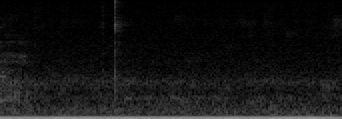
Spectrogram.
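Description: A single faint computer mouse click about a third of the way in, over a steady low electrical hum.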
